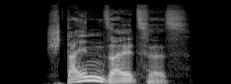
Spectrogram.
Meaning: genitive singular of Steinsalz
- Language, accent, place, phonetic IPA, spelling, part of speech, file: German, Germany, Berlin, [ˈʃtaɪ̯nˌzalt͡səs], Steinsalzes, noun, De-Steinsalzes.ogg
